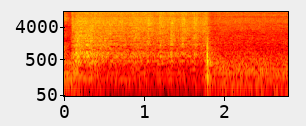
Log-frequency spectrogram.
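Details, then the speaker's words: Plasma cutter with its torch converted to pilot arc: pressing the button fires the pilot arc without touching the work, giving a sharp steady hiss that catches cleanly and settles into an even rush of air; normal pilot arc start. "when you push the button the flame automatically should say you don't have to touch it on the field for it to get it to work"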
